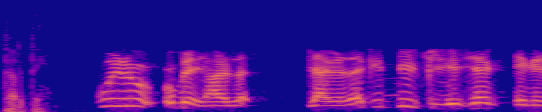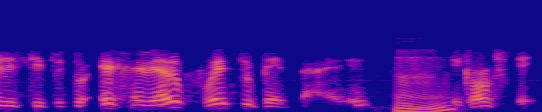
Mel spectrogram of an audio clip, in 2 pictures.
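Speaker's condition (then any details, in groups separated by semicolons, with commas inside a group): Down syndrome; trisomy 21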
